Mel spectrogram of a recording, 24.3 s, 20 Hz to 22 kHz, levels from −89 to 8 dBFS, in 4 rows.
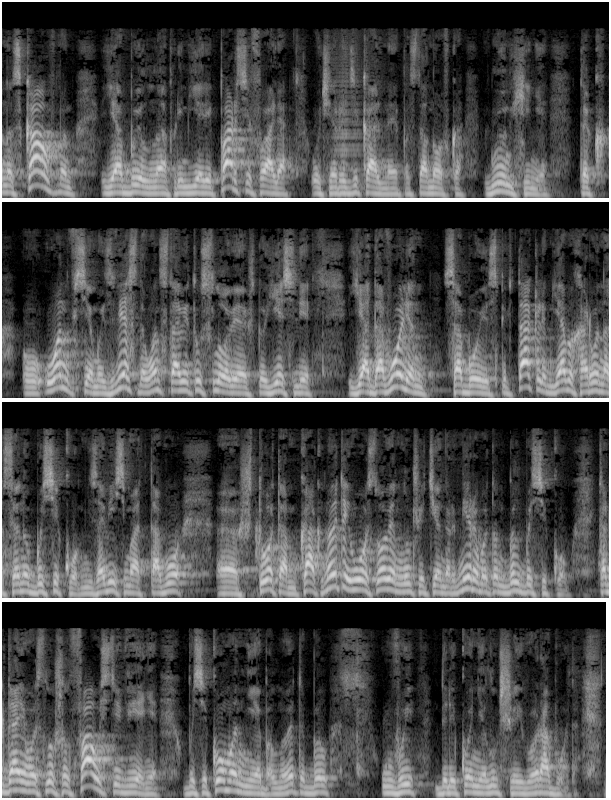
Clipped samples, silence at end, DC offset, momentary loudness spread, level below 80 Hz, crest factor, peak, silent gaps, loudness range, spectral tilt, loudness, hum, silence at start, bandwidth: under 0.1%; 0.05 s; under 0.1%; 10 LU; -50 dBFS; 16 dB; -2 dBFS; none; 3 LU; -5 dB/octave; -17 LUFS; none; 0 s; 13 kHz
